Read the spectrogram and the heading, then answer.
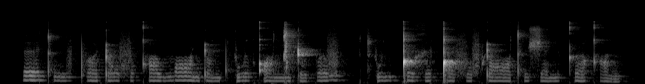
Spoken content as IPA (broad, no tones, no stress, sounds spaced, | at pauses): ɛ tʰ uː v pʰ ʌː ʈ ɔ f ʊ qʰ uː ŋ ɒː n ʈ ɔ n t͡sʼ u l qʼ ɔ ŋ͡ǀ ʊ ʈ ʊ p ɜ v | t͡sʼ u n ǃ ə x ɛ ǃ ɒ f ɒ f ʈ ɒː tʰ ɪ ʃ æ n ə kʰ ɜ qʰ ɑ n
